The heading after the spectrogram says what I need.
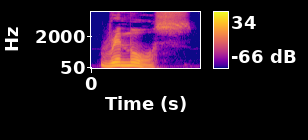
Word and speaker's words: remorse: Today's word is remorse. It is pronounced re-morse and is spelt R-E-M-O-R-S-E.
